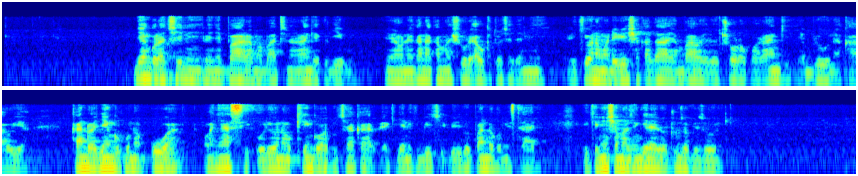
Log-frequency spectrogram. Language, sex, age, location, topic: Swahili, male, 18-24, Dar es Salaam, education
